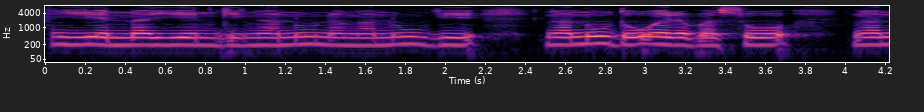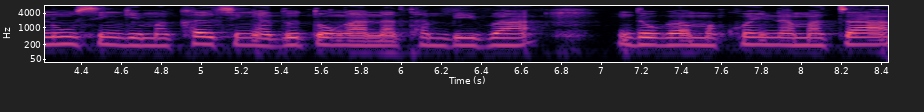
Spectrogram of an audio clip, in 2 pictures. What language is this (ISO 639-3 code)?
mni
